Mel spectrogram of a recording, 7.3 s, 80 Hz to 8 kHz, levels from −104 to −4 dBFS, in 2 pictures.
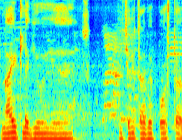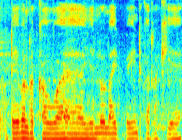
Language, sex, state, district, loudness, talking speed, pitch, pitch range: Hindi, male, Haryana, Jhajjar, -21 LUFS, 155 wpm, 115 Hz, 110-115 Hz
